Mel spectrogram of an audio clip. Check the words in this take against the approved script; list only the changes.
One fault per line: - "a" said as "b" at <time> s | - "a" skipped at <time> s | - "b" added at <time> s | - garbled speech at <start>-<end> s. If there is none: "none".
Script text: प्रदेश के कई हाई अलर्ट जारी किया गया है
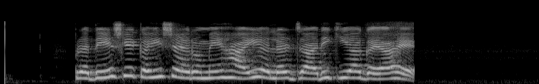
- "शहरों में" added at 1.6 s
